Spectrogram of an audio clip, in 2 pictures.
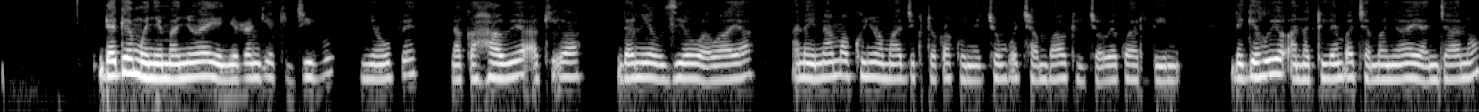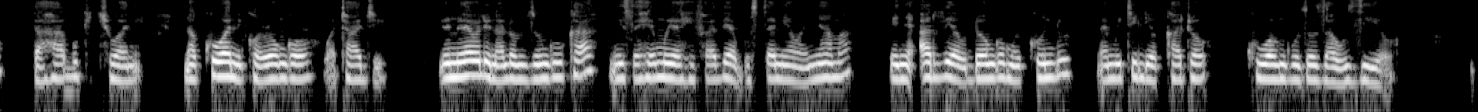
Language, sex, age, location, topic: Swahili, female, 25-35, Nairobi, government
